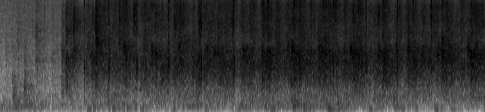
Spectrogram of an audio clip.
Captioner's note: audience clapping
